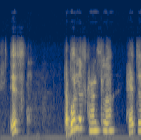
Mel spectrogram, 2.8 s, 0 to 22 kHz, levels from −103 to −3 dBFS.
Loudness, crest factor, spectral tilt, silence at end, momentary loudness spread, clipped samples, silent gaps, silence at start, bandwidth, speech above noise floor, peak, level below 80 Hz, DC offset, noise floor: -26 LUFS; 20 dB; -5 dB/octave; 0 s; 14 LU; under 0.1%; none; 0.2 s; 8 kHz; 37 dB; -6 dBFS; -62 dBFS; under 0.1%; -62 dBFS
